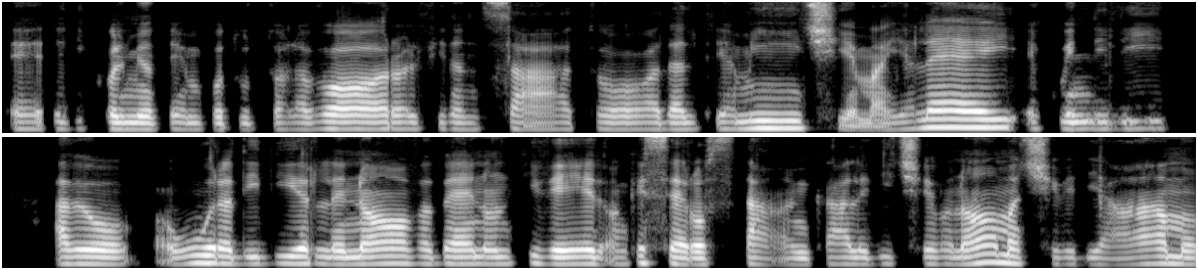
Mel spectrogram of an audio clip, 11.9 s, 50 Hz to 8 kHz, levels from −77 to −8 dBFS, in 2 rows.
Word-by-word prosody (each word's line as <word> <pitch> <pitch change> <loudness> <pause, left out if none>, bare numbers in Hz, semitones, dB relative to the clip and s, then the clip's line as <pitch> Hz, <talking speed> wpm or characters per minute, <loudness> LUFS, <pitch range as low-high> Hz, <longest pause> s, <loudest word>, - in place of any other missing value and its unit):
e 155 - -8
dedico 155 0 -9
il 145 - +2
mio 145 -1 +2
tempo 140 -1 -8
tutto 140 +1 -15
al 145 - -10
lavoro, 150 +1 +3
al 150 -1 -7
fidanzato, 145 - -6
ad 145 -1 -5
altri 145 +2 -5
amici 165 - +1
e 75 - -3
mai 70 - -5
a - - -11
lei. 185 0 +5
E 170 - -14
quindi 155 -1 -4
lì, 160 +1 -13 0.4
avevo 155 -1 +3
paura 170 +1 +2
di 155 0 -6
dirle: 160 -1 +1
"No 160 +2 +4
vabbè 155 0 0
non 155 0 -1
ti 170 +1 -10
vedo." 155 -1 +3
Anche 150 +3 -5
se 160 -2 +3
ero 140 -1 +4
stanca. 145 +1 -5
Le 150 -1 -4
dicevo: 155 0 -5
"No 165 +6 +3
ma 165 -2 +3
ci 150 -1 -4
vediamo, 145 +2 -2
155 Hz, 195 wpm, -16 LUFS, 145-160 Hz, 0.4 s, lei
